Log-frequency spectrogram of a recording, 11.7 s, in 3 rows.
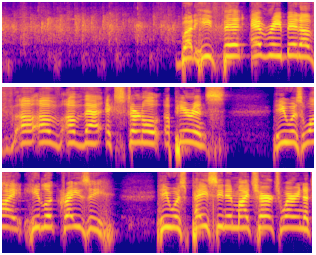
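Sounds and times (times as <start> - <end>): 
audience applause: 0.0 - 3.2
speech: 2.2 - 6.7, 7.3 - 11.6.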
